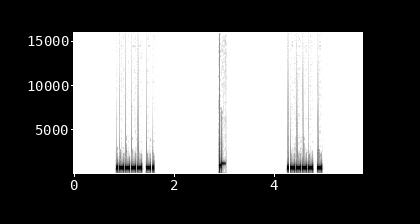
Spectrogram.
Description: Morse code, heard as a keyed tone, about 40 wpm, 700 Hz. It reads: 1 N 1 T
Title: Single-Letter Single-Number 40wpm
